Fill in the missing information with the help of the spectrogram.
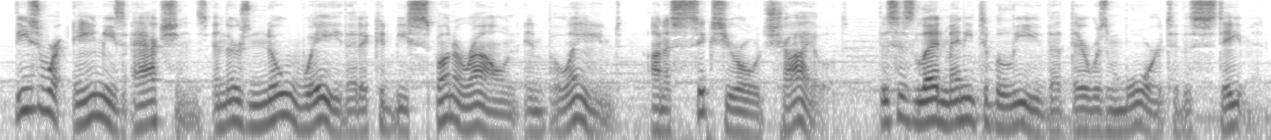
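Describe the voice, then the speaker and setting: A man giving scripted narration in the style of a true-crime video. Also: mid-range voice.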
